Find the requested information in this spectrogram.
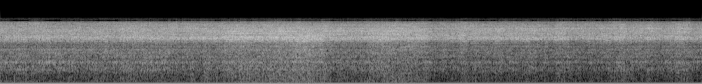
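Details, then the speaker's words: Dental lab steamer: loud continuous hissing as the surface of a finished porcelain crown is steam-cleaned before glazing. "I just I just go over with seam and make sure my Surface is nice and"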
